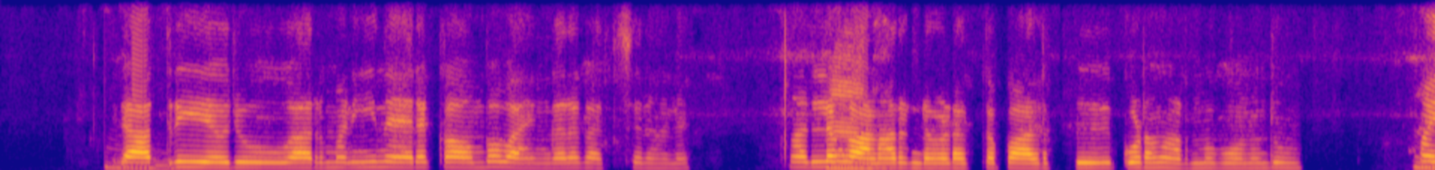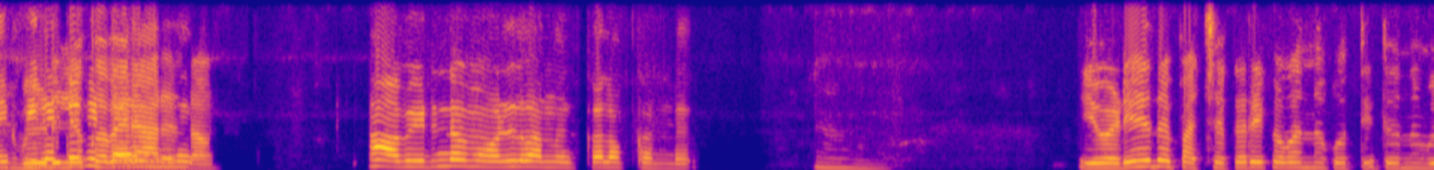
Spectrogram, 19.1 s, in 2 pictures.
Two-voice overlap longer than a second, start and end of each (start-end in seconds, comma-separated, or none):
none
